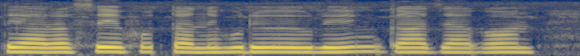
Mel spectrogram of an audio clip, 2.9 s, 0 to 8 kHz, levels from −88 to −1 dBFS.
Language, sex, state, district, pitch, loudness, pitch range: Chakma, female, Tripura, Dhalai, 235 Hz, -14 LUFS, 230-240 Hz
